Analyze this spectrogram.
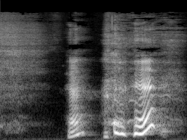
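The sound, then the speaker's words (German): Noisy breathing from a person: a soft exhale, a pause, then a sharp gasping intake followed by two wheezy, voiced breaths with rising pitch, loud and close with no talk over them. “Ich atme geräuschvoll, sei ruhig.”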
